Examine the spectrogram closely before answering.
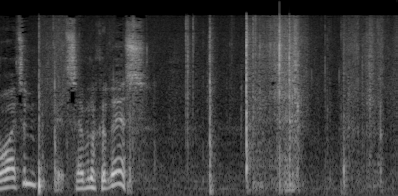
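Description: Packing tape rips off a cardboard box.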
